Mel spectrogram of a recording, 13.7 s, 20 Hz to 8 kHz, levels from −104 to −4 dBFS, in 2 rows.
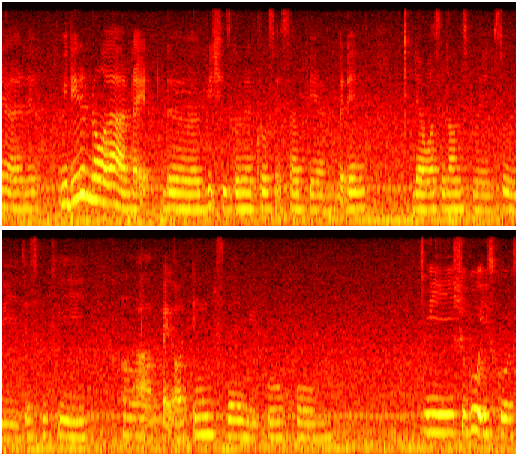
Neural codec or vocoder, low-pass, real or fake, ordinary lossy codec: none; 7.2 kHz; real; none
